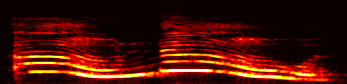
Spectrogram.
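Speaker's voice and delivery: high, drawn-out cry of dismay; dismayed exclamation. A narrator's reading. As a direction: exclaim in alarm, starting high and falling. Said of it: "Thomas exclaimed".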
